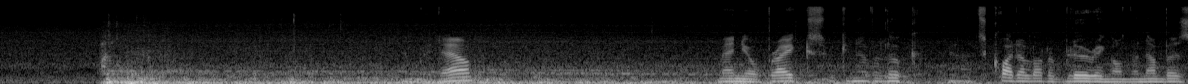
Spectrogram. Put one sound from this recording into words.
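Aircraft wheels rumble over a runway.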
